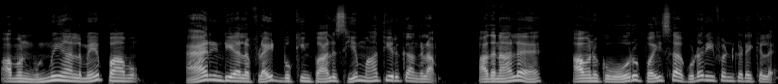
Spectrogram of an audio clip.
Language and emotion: Tamil, sad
